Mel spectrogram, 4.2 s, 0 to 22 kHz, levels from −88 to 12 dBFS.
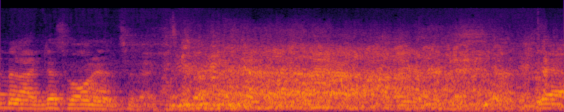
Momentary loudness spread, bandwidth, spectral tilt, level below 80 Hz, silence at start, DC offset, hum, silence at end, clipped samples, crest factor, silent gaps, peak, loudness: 5 LU; 16.5 kHz; -6 dB/octave; -44 dBFS; 0 s; under 0.1%; none; 0 s; under 0.1%; 12 dB; none; -2 dBFS; -15 LUFS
